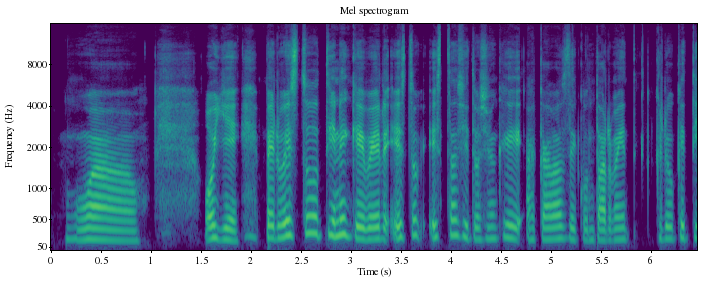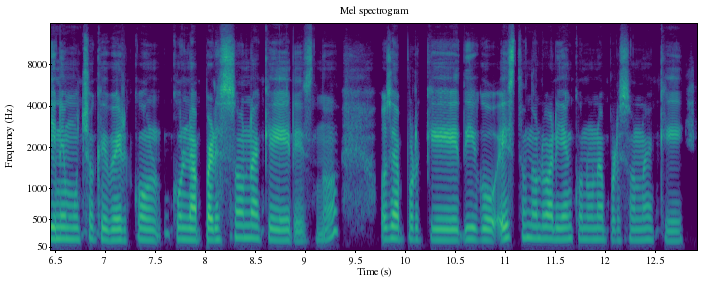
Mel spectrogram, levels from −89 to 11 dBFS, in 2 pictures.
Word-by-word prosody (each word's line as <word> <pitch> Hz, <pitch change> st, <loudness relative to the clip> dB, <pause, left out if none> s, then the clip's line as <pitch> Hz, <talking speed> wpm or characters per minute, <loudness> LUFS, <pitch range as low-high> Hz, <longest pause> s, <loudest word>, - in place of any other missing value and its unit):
Guau. 170 Hz, -3 st, +2 dB, 0.6 s
Oye, 180 Hz, -4 st, +3 dB, 0.2 s
pero 200 Hz, +1 st, +5 dB
esto 275 Hz, +4 st, +5 dB
tiene 245 Hz, 0 st, +3 dB
que 190 Hz, -3 st, +7 dB
ver, 185 Hz, +1 st, +6 dB
esto 220 Hz, +5 st, +2 dB
esta 240 Hz, +4 st, 0 dB
situación 195 Hz, -4 st, -3 dB
que 200 Hz, -1 st, +1 dB
acabas 185 Hz, +2 st, 0 dB
de 180 Hz, -, -4 dB
contarme 170 Hz, +2 st, -1 dB, 0.3 s
creo 195 Hz, -2 st, -4 dB
que 205 Hz, +2 st, -4 dB
tiene 190 Hz, -1 st, -1 dB
mucho 185 Hz, +1 st, -3 dB
que 180 Hz, -1 st, -5 dB
ver 170 Hz, 0 st, -1 dB
con 175 Hz, -2 st, -5 dB
con 185 Hz, -1 st, -4 dB
la 175 Hz, -1 st, +3 dB
persona 200 Hz, +3 st, +2 dB
que 170 Hz, -3 st, 0 dB
eres, 80 Hz, -, -6 dB
¿no? -, -, -9 dB, 0.4 s
O 185 Hz, -, -4 dB
sea, 190 Hz, -1 st, +1 dB
porque, 175 Hz, -2 st, 0 dB
digo, 175 Hz, -2 st, -4 dB
esto 205 Hz, +1 st, +1 dB
no 195 Hz, -1 st, -6 dB
lo 190 Hz, -, -4 dB
harían 185 Hz, 0 st, -2 dB
con 185 Hz, -2 st, -11 dB
una 180 Hz, 0 st, -5 dB
persona 170 Hz, 0 st, -6 dB
que 155 Hz, -1 st, -7 dB
185 Hz, 180 wpm, -20 LUFS, 175-195 Hz, 0.6 s, que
